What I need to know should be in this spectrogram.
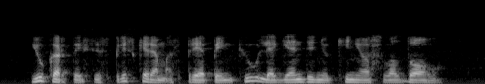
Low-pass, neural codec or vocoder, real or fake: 5.4 kHz; none; real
